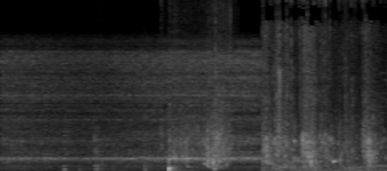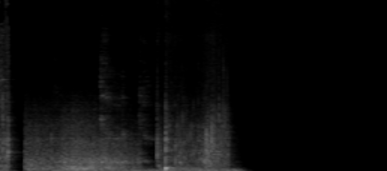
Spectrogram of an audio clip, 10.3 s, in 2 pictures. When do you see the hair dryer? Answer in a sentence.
The hair dryer can be heard from 0.0 to 3.5 s.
